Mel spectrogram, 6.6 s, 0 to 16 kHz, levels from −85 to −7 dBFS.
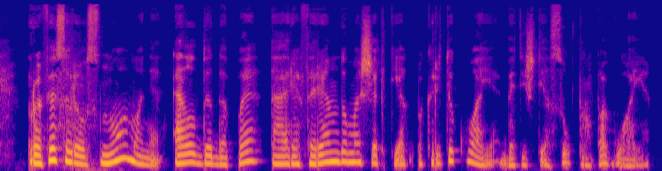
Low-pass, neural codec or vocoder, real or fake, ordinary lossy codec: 14.4 kHz; codec, 44.1 kHz, 7.8 kbps, DAC; fake; MP3, 64 kbps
